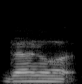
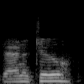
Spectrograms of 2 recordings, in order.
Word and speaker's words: Vanuatu: Honorable Ralph Regenevieve, Minister for Climate Change to the Republic of Vanuatu, I believe is how that's pronounced, Vanuatu, said Saudi Arabia's motion was unacceptable given the urgency we face in light of accelerating climate change.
